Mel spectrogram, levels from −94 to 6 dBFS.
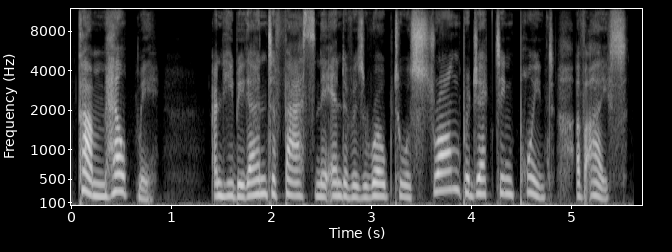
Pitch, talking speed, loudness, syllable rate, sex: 225 Hz, 210 wpm, -20 LUFS, 5.3 syllables/s, female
